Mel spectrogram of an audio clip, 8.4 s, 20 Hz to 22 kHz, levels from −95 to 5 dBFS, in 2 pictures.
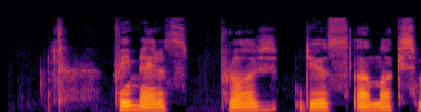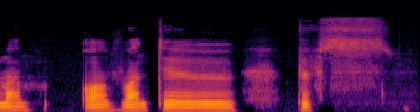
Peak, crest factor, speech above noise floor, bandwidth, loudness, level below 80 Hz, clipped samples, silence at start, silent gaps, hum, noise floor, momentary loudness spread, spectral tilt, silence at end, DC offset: -4 dBFS; 20 dB; 26 dB; 11.5 kHz; -23 LUFS; -62 dBFS; under 0.1%; 0.55 s; none; none; -48 dBFS; 19 LU; -6 dB/octave; 0.4 s; under 0.1%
